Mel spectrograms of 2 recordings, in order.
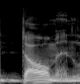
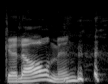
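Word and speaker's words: Gdalman: And it was a pharmacist in Chicago named, I'm going to say Dahlman, Louis Dahlman, with a silent G on the front.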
